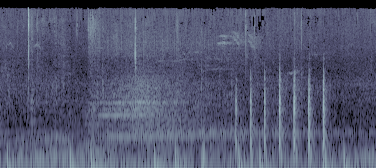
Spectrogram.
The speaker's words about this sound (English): We reach the front door, and we knock on it. Let's try.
